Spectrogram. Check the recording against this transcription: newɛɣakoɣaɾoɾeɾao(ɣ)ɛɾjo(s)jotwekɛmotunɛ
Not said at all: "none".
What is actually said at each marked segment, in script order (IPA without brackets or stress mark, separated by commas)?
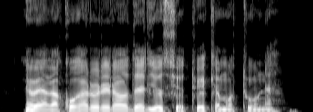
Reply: ð, s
